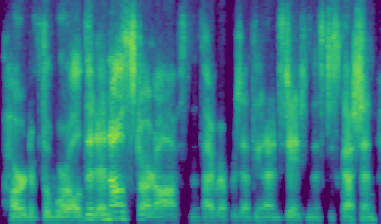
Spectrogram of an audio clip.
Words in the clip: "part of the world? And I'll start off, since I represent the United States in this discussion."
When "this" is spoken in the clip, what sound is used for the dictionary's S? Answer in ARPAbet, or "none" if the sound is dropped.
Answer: S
